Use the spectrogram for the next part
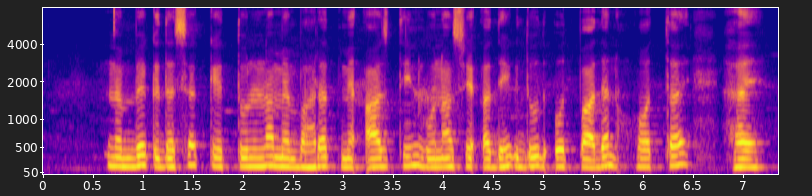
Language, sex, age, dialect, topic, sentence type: Magahi, male, 60-100, Western, agriculture, statement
